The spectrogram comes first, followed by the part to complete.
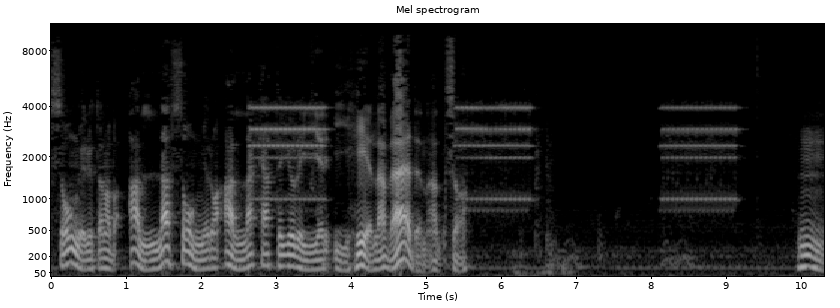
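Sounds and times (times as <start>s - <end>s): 
speech: 0.0s - 5.7s, 10.0s - 10.3s
telephone ringing with electronic trill: 2.6s - 3.8s, 5.4s - 6.6s, 8.1s - 9.4s.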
